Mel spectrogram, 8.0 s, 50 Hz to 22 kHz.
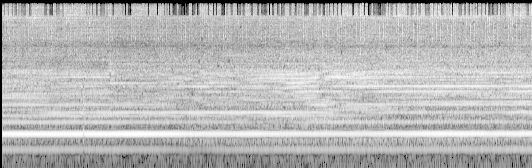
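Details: BMW E46 325i at idle: constant high-pitched whistle over the idle that changes with vacuum; owner suspects a noisy DISA valve or vacuum leak, unconfirmed.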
